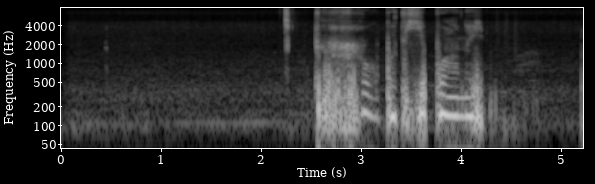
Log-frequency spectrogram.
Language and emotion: Russian, angry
